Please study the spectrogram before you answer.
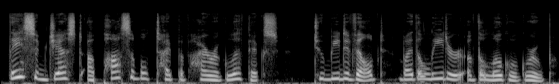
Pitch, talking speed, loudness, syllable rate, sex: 225 Hz, 180 wpm, -22 LUFS, 5.9 syllables/s, female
